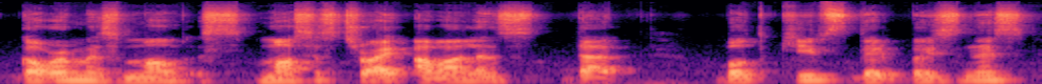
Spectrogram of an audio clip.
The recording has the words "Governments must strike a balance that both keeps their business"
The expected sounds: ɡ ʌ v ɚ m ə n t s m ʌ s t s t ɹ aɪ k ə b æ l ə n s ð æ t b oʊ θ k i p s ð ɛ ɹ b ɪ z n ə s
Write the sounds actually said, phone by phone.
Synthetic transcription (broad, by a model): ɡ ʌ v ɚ m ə n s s m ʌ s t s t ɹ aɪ ə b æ l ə n s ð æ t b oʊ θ k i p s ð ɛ ɹ b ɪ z n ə s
